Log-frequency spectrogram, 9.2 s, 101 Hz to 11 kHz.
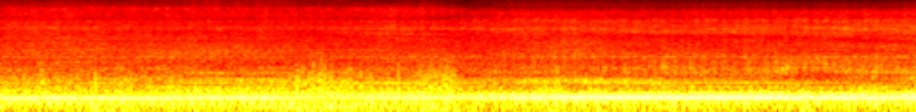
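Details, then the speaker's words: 1985 Chevy Blue Bird pickup, 366 gas V8, started instantly, choke pulled then pushed back in, fast idle set about 1200 rpm while warming up; steady, smooth low rumble with no knocks or misses, normal warm-up. "She started instantly, pulled the choke out, fired, popped her back in. Now I've got her set about 1200 RPMs, warming up."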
